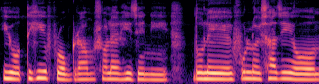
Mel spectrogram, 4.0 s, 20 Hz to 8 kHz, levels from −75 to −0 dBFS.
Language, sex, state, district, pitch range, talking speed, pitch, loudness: Chakma, female, Tripura, West Tripura, 200-225 Hz, 135 wpm, 210 Hz, -14 LUFS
